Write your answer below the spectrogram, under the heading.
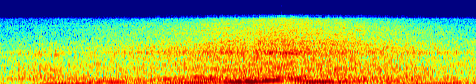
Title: Engine knock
